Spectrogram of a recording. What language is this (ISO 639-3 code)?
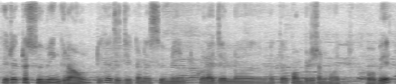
ben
